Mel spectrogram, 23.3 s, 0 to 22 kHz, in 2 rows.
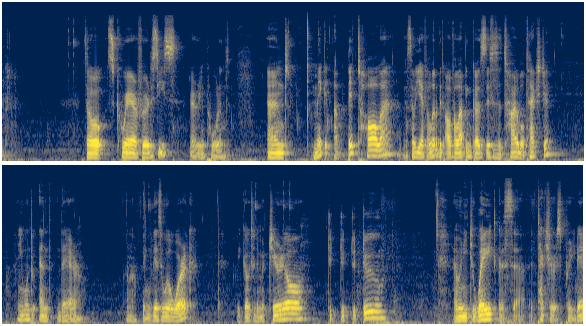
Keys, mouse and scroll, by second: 4.6 g, 11.7 g, 15.3 Tab.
